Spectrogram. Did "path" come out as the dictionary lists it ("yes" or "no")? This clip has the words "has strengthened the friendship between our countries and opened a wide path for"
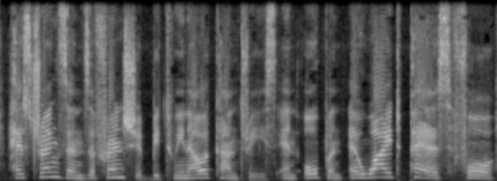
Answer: no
